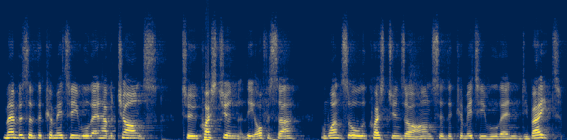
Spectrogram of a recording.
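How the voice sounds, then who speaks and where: A woman with a croaky voice chairing a council planning committee, politely reading out procedures and names. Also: on the low side, steady tone, normal speed, poor audio. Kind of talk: formal meeting procedure. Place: council chamber.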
